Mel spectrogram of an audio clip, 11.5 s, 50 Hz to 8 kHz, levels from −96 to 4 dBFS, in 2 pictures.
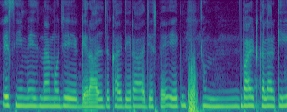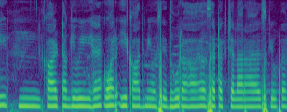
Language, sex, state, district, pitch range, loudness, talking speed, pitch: Hindi, female, Chhattisgarh, Bastar, 200-215 Hz, -22 LUFS, 185 wpm, 210 Hz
